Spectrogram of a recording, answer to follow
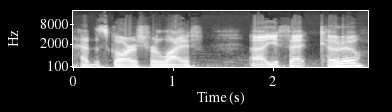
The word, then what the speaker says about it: Yaphet Kotto: Yaphet Kotto, is that how you say his name? Yeah, Fat Kodo.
